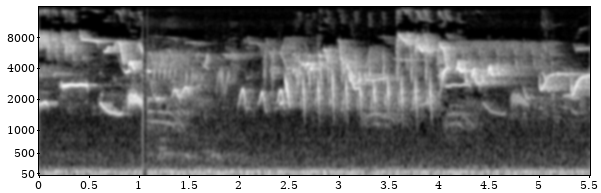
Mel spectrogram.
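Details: Morning chirping of house sparrows, a loud crowded chorus of sharp high chirps and quick trills running together, with a faint low rumble in the background.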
